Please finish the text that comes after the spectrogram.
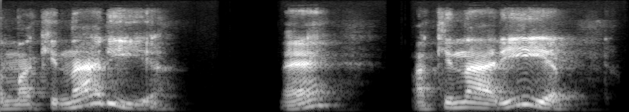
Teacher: o ri é separado do a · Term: hiato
